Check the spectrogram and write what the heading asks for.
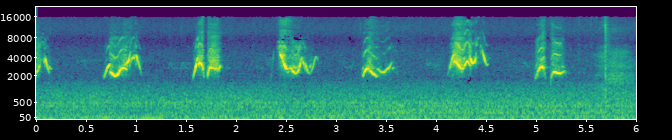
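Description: Red-eyed vireo singing: a run of about seven short, slurred whistled phrases, each rising and falling in pitch, spaced a little under a second apart with brief pauses between them.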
